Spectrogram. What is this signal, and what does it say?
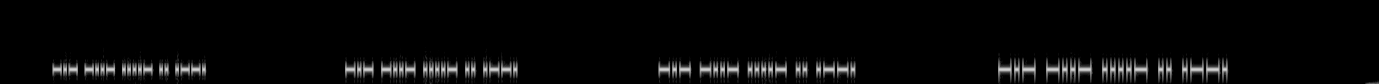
Morse code, heard as a keyed tone, about 39 wpm, 700 Hz. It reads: KX4IP KX4IP KX4IP KX4IP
